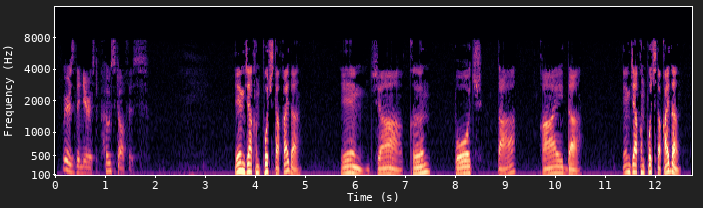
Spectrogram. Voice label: where is post, kyrgyz

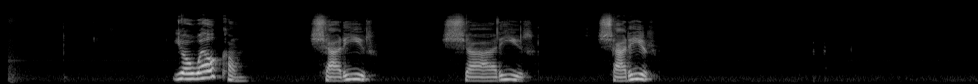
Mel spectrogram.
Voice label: Khakas You're welcome

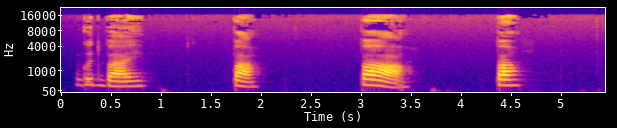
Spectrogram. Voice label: "Good bye", Romanian

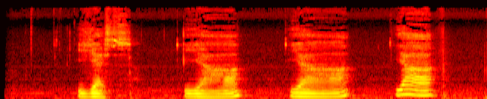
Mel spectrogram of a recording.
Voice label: "Yes", Latvian; the talking latvian phrasebook

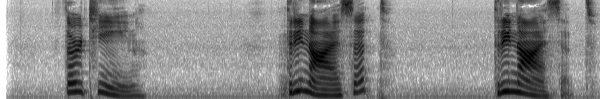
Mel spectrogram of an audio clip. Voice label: MAC 6, macedonian phrasebook

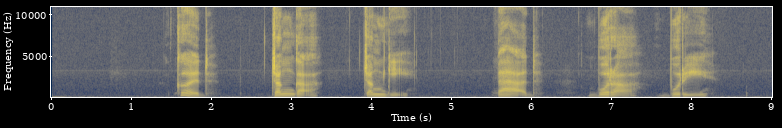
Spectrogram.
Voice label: Punjabi Good and Bad

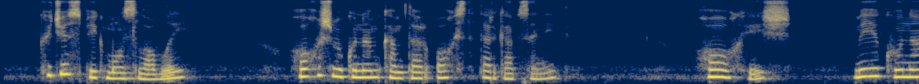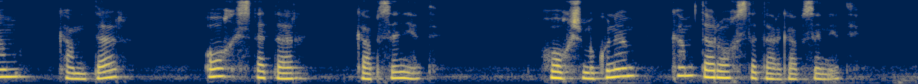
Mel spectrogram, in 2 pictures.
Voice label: Could You Speak More Slowly Tajik

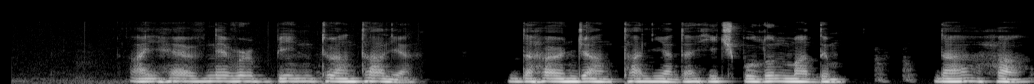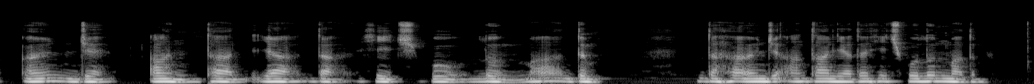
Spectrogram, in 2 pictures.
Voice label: I have never been to antalya, turkish; the talking turkish phrasebook

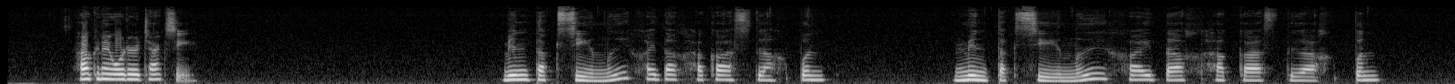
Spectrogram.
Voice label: Sakha How can I order a taxi

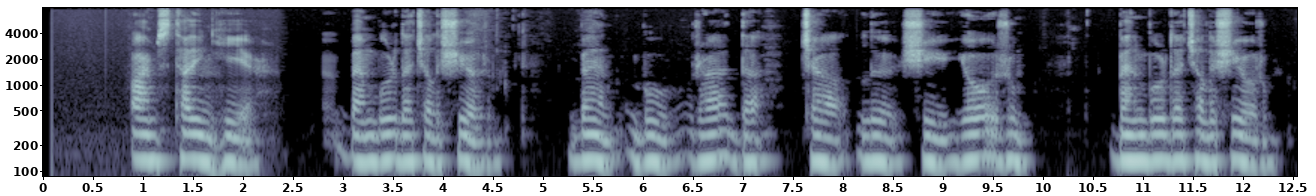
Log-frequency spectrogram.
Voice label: "I am studying here", Turkish; the talking turkish phrasebook

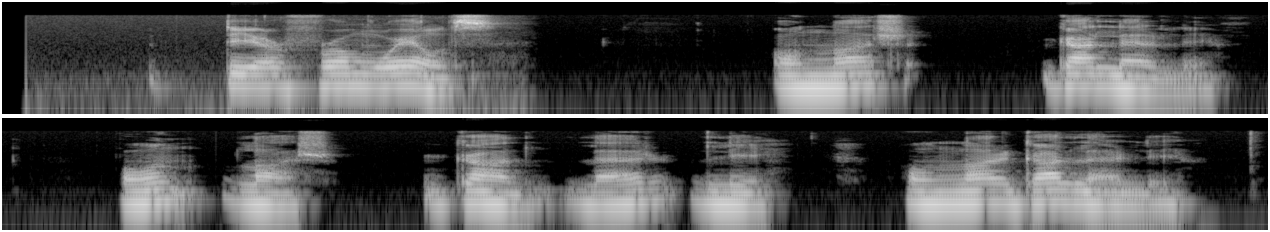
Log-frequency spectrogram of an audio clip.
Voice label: they are from wales, Turkish; the talking turkish phrasebook

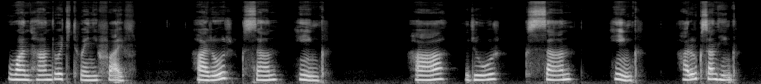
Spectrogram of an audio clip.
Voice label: "125 haryur ksan hing", Armenian

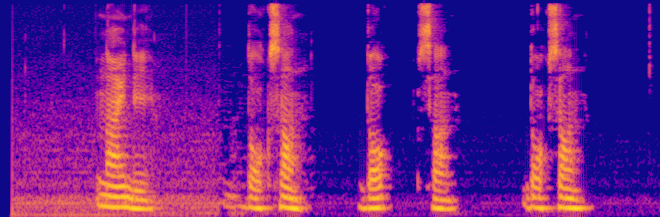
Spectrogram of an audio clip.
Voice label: TRK ninety 90, turkish phrasebook; the talking turkish phrasebook

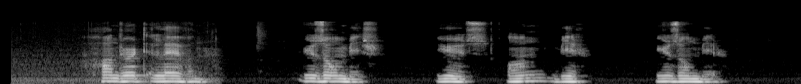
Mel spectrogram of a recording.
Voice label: hundred eleven 111, turkish; the talking turkish phrasebook

